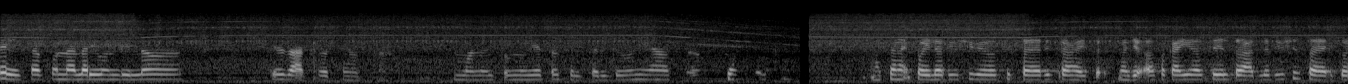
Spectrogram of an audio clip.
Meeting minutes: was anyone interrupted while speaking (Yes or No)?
No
